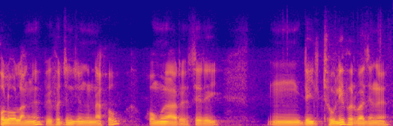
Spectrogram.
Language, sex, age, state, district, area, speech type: Bodo, male, 30-45, Assam, Kokrajhar, rural, spontaneous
